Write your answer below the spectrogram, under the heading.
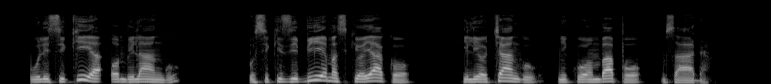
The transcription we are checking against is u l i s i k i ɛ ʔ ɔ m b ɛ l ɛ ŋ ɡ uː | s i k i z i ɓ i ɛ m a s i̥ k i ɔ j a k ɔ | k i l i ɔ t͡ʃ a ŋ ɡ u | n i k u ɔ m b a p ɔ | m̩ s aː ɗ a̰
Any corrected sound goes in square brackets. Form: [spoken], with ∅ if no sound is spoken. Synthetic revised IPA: u l i s i k i [a] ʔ ɔ m b [i] l [a] ŋ ɡ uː | s i k i z i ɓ i ɛ m a s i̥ k i ɔ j a k ɔ | k i l i ɔ t͡ʃ a ŋ ɡ u | n i k u ɔ m b a p ɔ | m̩ s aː ɗ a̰

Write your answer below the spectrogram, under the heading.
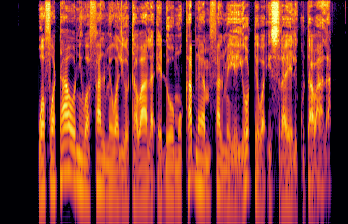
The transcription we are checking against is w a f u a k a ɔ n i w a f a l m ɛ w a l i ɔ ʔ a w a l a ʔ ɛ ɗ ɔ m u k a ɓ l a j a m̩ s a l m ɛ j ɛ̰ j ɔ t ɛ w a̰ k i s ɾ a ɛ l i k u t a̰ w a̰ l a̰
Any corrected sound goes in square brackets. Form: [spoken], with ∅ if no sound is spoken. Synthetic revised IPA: w a f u a [t] a ɔ n i w a f a l m ɛ w a l i ɔ [t] a w a l a ʔ ɛ ɗ ɔ m u k a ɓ l a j a m̩ [f] a l m ɛ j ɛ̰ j ɔ t ɛ w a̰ [ʔ] i s ɾ a ɛ l i k u t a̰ w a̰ l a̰

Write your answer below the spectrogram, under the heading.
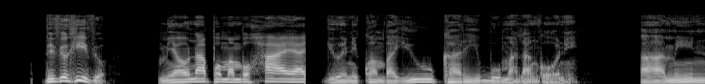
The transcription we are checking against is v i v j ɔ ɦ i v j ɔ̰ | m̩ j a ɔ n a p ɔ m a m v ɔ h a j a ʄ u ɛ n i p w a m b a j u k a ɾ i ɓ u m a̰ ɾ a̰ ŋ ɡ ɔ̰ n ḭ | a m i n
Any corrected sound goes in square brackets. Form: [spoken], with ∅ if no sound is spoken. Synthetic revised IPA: v i v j ɔ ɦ i v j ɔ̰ | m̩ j a ɔ n a p ɔ m a m [b] ɔ h a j a ʄ u ɛ n i [k] w a m b a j u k a ɾ i ɓ u m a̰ [l] a̰ ŋ ɡ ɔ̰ n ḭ | a m i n

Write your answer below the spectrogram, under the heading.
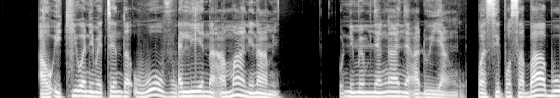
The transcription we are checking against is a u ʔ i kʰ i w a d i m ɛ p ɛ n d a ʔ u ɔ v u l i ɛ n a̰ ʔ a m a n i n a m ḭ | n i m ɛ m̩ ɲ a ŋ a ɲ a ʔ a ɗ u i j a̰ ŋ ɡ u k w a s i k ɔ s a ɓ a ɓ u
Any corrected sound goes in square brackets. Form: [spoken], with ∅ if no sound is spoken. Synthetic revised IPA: a u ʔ i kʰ i w a [n] i m ɛ [t] ɛ n d a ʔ u ɔ v u l i ɛ n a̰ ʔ a m a n i n a m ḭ | n i m ɛ m̩ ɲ a ŋ a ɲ a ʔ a ɗ u i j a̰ ŋ ɡ u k w a s i [p] ɔ s a ɓ a ɓ u

